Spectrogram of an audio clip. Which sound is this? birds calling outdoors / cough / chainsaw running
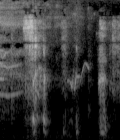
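cough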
